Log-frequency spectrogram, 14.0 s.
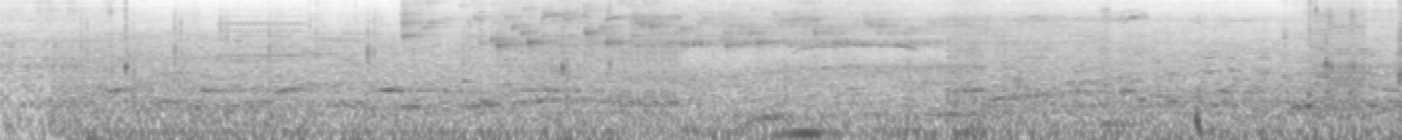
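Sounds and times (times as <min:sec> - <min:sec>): steady background hiss: 0:00.0 - 0:14.0
birds chirping: 0:04.0 - 0:13.8.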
